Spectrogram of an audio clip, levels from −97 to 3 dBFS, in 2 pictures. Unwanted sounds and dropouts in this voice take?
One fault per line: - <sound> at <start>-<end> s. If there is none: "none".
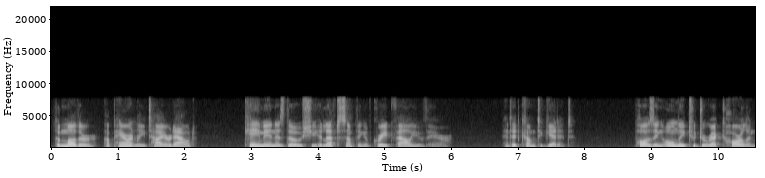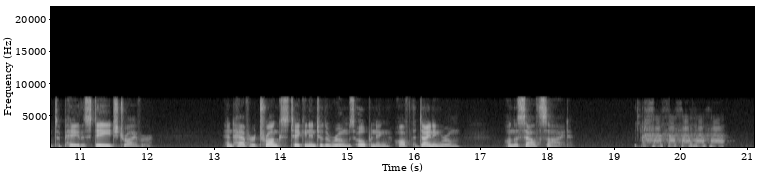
- laugh at 19.3-20.8 s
